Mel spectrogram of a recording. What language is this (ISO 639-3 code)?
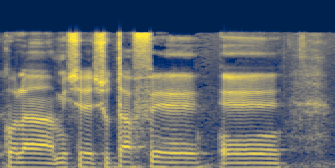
heb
